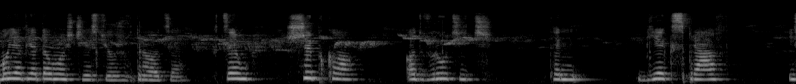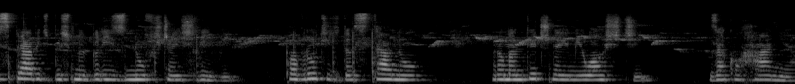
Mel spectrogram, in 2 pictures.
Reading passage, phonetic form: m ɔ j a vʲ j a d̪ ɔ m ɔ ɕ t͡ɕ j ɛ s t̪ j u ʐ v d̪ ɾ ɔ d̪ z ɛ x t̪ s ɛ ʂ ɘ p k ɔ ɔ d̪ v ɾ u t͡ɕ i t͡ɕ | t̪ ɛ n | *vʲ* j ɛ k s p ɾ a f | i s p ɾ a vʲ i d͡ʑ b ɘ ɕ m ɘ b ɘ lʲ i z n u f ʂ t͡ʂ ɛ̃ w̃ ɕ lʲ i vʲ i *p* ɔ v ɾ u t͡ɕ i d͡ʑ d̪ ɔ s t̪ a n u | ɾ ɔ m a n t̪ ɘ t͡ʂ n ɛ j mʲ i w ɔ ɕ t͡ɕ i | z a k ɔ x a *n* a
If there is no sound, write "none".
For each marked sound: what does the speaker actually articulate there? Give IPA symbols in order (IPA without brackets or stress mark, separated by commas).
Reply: bʲ, p, ɲ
